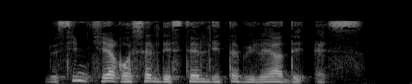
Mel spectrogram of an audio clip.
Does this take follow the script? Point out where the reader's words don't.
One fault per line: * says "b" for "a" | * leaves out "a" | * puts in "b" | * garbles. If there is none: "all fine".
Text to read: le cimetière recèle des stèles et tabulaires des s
all fine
